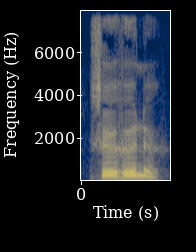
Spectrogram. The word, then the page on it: sww hwnw: apatani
